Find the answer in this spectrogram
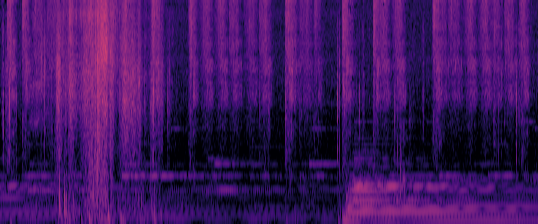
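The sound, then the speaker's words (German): Repeated hoof-like clip-clop steps of a horse tap along in a steady rhythm over a low droning hum, with a rougher burst early on and the background swelling louder partway through. “Pferd.”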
